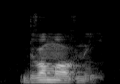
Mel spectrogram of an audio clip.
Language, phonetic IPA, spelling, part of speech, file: Ukrainian, [dwɔˈmɔu̯nei̯], двомовний, adjective, LL-Q8798 (ukr)-двомовний.wav
- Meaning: bilingual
